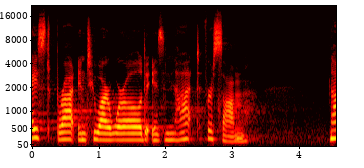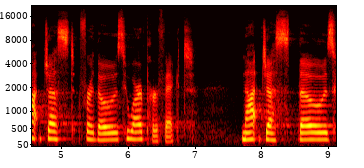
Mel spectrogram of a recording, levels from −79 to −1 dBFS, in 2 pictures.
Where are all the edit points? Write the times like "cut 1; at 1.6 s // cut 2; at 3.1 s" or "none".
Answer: cut 1; at 2.6 s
